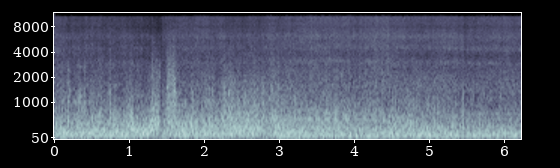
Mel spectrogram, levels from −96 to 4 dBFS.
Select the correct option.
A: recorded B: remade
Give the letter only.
B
